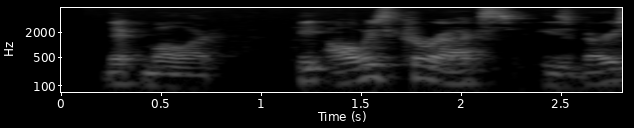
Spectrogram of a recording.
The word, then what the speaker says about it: Muller: Couldn't be happier than to have Nick. Nick Muller. He always corrects. He's very sensitive about the pronunciation of his name.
